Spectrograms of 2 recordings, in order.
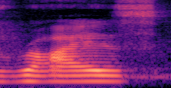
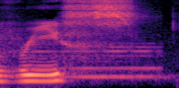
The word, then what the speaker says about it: Rhys: I definitely was just pronouncing this guy's name as Rise and it's apparently Reese, but who has ever spelled Reese Rhys?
